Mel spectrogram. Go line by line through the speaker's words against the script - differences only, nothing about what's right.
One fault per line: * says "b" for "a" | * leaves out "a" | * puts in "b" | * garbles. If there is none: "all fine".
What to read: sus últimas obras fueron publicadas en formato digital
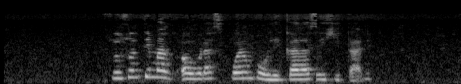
* leaves out "en formato"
